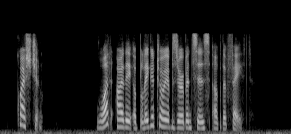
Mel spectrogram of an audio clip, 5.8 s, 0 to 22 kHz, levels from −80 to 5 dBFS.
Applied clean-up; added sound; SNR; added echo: neural diffusion model UNIVERSE++.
